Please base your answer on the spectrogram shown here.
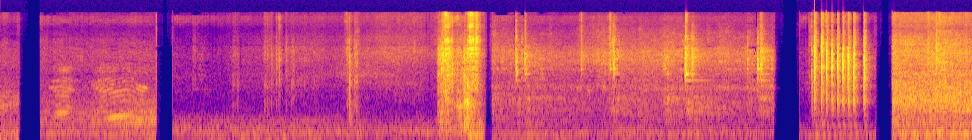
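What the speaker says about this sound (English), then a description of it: "But first, I gotta gas up." A golf cart is refuelled at a gas pump, with mechanical clicks and ratcheting clunks from the nozzle and pump handling, plus a few louder bursts of handling noise in between.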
